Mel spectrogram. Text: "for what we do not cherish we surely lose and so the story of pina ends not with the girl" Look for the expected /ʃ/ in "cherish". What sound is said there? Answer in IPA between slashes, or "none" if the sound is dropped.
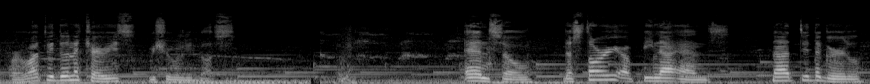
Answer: /s/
